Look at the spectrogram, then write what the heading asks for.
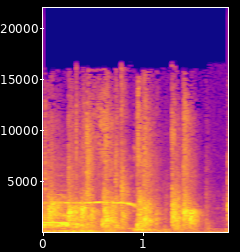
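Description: An audience applauding: dense, steady clapping that holds fairly loud throughout, with a thin high whistle cutting through early on and some crowd voices mixed in.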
